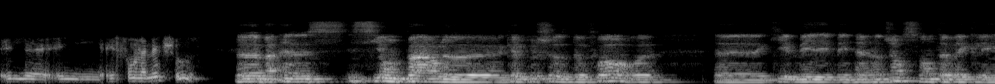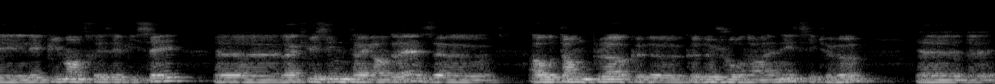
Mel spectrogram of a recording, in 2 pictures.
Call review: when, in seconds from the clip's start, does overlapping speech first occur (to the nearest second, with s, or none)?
none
